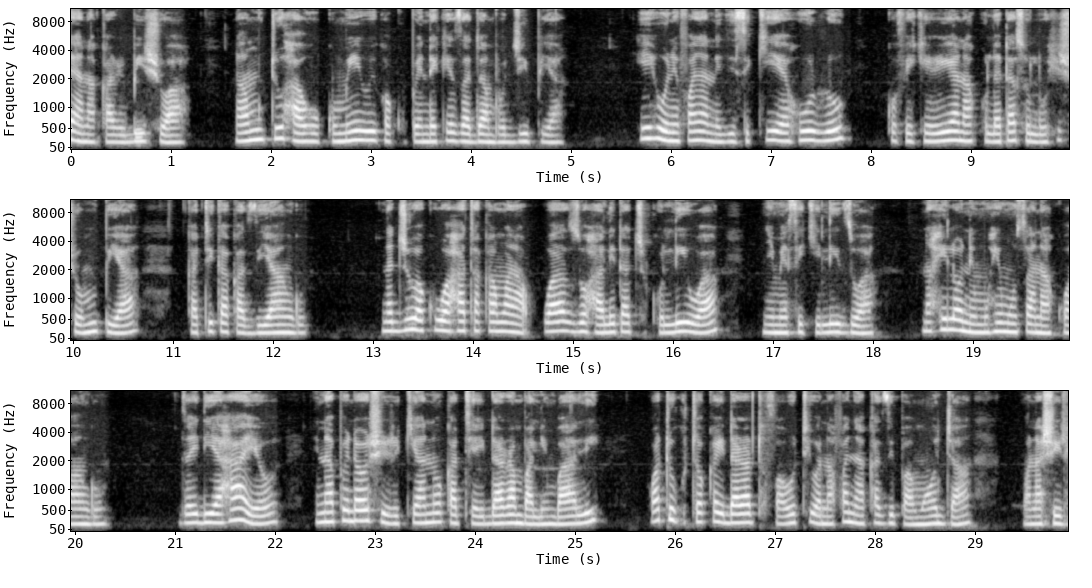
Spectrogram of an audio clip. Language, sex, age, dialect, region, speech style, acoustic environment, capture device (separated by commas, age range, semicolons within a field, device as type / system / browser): Swahili, female, 25-34, Kenya - Mombasa, Kenya, focused; relaxed, silence, mobile / Linux / Chrome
